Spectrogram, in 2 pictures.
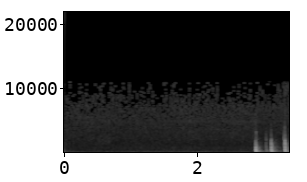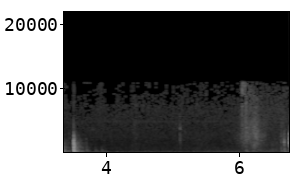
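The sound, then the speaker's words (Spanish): Knocking on a door in a 2020 thriller film scene: four quick, evenly spaced raps, sharp and fairly loud against a quiet background hiss, then near silence. “Golpea una puerta.”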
